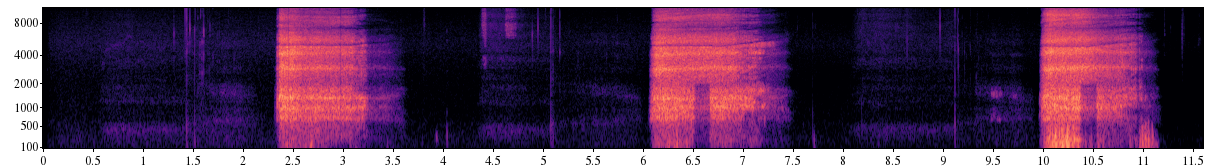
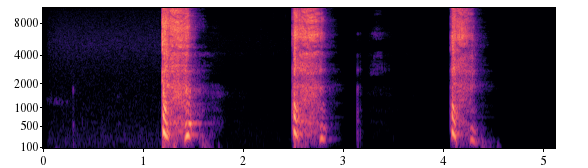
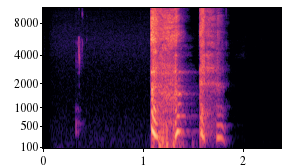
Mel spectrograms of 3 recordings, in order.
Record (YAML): exhalation_length: 11.6 s
exhalation_amplitude: 30673
exhalation_signal_mean_std_ratio: 0.4
three_cough_length: 5.1 s
three_cough_amplitude: 32768
three_cough_signal_mean_std_ratio: 0.29
cough_length: 2.4 s
cough_amplitude: 32768
cough_signal_mean_std_ratio: 0.3
survey_phase: beta (2021-08-13 to 2022-03-07)
age: 18-44
gender: Female
wearing_mask: 'No'
symptom_cough_any: true
symptom_new_continuous_cough: true
symptom_runny_or_blocked_nose: true
symptom_sore_throat: true
symptom_fatigue: true
symptom_headache: true
symptom_onset: 3 days
smoker_status: Never smoked
respiratory_condition_asthma: false
respiratory_condition_other: false
recruitment_source: Test and Trace
submission_delay: 1 day
covid_test_result: Positive
covid_test_method: RT-qPCR
covid_ct_value: 26.2
covid_ct_gene: ORF1ab gene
